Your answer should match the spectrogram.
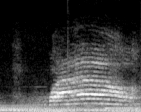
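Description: A cat gives a single clear meow, close and fairly loud, over a faint background hum.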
